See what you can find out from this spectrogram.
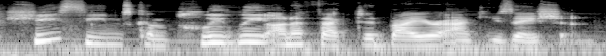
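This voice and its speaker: A woman playing an expressive game master, narrating a fantasy story in a scripted radio drama. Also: mid-range voice, moderate pace, faint music behind. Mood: storytelling.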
